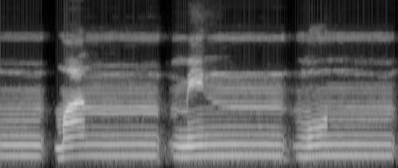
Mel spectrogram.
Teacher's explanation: یہ ناک میں آواز جا رہی ہے، آواز کو چھپایا جا رہا ہے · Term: اخفا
